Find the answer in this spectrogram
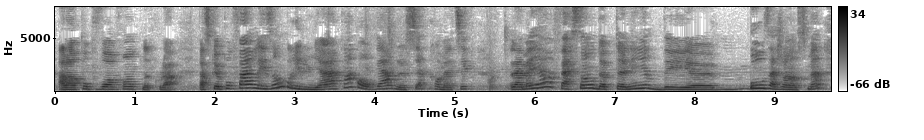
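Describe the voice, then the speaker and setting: A woman's voice: fairly high pitch, echoey room. A woman with a Québécois French accent teaching a live painting lesson, thinking aloud in a chatty way as she mixes colors.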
